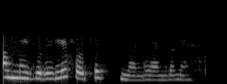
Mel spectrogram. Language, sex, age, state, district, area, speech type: Telugu, female, 18-30, Andhra Pradesh, Guntur, urban, conversation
